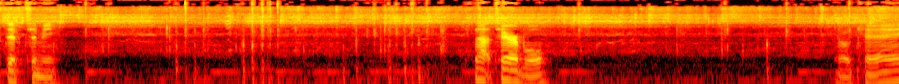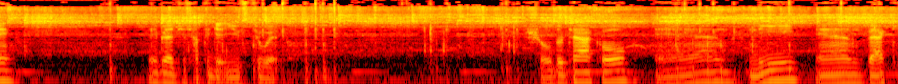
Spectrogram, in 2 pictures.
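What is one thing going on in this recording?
Game buttons click under quick thumb presses.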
